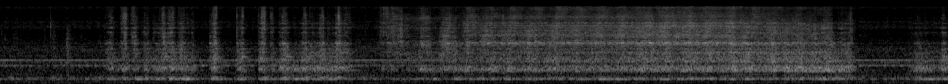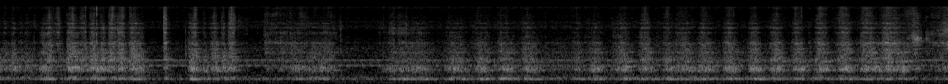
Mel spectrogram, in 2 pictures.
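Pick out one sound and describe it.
Sandpaper rasps against spinning wood.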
